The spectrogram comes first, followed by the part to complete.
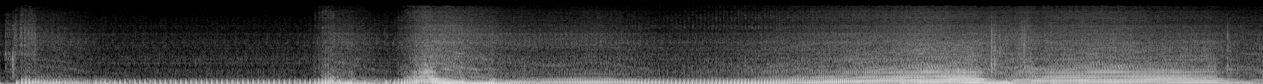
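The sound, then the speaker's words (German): A boxer twin motorcycle engine idles with a steady low rumble, then revs sharply several times, the pitch sweeping up and falling back in repeated throttle blips, loud with no voices. “Das ist der Boxer und der 1 war der Reihen 2.”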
